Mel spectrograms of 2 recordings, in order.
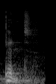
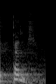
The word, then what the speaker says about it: pint: It should have been pint using the rules. Can everyone see that? If it's like mint and yint, lint and flint, and etc., stint, you should say pint. But the correct pronunciation is pint, and according to the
